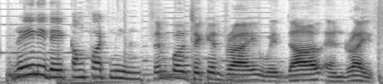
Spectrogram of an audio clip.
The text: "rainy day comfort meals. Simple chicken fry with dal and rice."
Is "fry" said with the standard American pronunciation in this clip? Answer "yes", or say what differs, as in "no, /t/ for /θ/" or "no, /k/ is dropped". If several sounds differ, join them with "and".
no, /p/ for /f/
